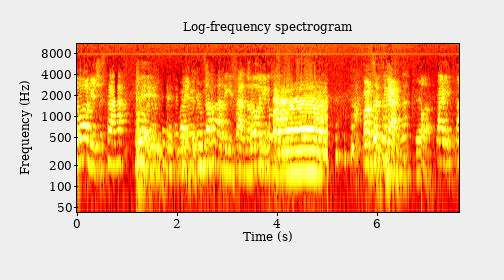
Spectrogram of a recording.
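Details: Cattle during the birth of a calf: a drawn-out, low, steady moo lasting about a second midway, surrounded by men's voices talking and calling out, with a few shorter grunting sounds.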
